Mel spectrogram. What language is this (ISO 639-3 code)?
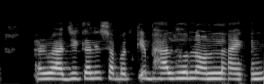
asm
